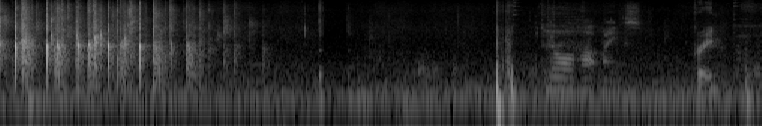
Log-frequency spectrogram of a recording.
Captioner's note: applause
